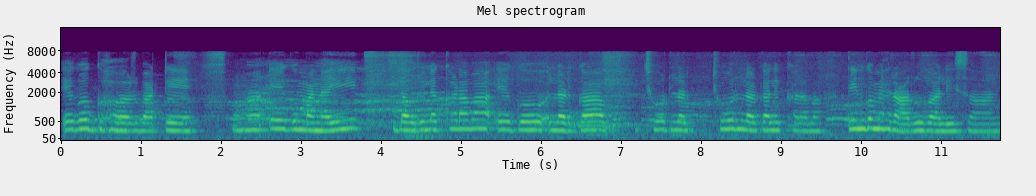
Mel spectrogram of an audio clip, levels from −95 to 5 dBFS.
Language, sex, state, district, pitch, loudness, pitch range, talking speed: Bhojpuri, female, Bihar, Saran, 240 Hz, -27 LUFS, 220-260 Hz, 110 wpm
